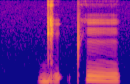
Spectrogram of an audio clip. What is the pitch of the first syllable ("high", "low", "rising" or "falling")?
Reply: low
